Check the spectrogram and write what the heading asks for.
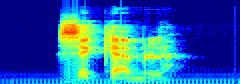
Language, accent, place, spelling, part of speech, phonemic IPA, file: French, France, Lyon, sécable, adjective, /se.kabl/, LL-Q150 (fra)-sécable.wav
- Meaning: divisible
